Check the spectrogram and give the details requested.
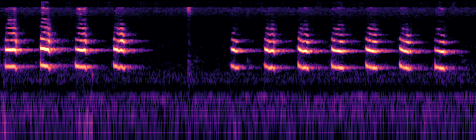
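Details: Breeding cockatiel giving its mating call: clipped, downward-sliding chirps repeated about four times a second, broken by a short silent pause before the series resumes.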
